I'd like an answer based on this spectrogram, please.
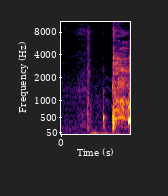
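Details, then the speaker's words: A brief, harsh spontaneous adult cough with a short second burst at its end, after a couple of faint breathy sounds, during a casual talk about video games; cough. "I don't normally say bless me for a cough that's weird that sounded really religious"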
